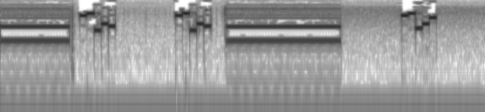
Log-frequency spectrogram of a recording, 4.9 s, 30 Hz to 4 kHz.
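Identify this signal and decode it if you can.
Five-tone selective call (ZVEI), heard as quick runs of five tones, tones of about 80 ms. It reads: 89143 89143 89247
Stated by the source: ZVEI five-tone selective call received by SDR.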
